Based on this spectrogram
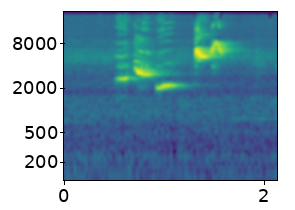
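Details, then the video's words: Short orange-headed thrush song phrase, used to prompt other birds to sing: a quick run of clear whistled notes stepping downward, then a sharp higher slurred note. "Pancingan Anis Kembang Buka paruh dan ngemplong"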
